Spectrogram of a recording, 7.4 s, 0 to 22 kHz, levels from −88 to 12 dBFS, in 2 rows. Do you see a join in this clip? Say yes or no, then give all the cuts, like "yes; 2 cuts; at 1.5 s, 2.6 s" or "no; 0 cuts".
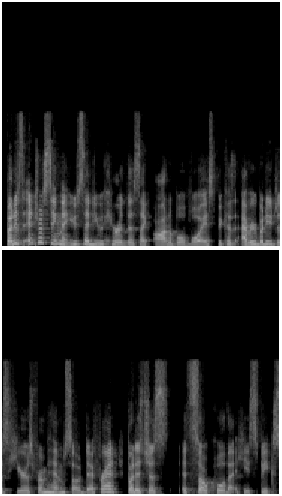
yes; 2 cuts; at 5.3 s, 6.0 s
